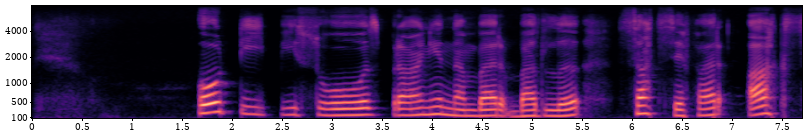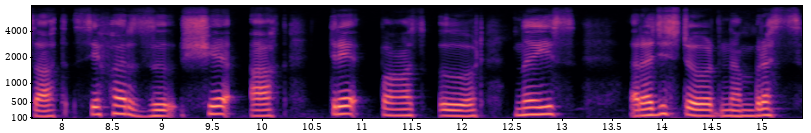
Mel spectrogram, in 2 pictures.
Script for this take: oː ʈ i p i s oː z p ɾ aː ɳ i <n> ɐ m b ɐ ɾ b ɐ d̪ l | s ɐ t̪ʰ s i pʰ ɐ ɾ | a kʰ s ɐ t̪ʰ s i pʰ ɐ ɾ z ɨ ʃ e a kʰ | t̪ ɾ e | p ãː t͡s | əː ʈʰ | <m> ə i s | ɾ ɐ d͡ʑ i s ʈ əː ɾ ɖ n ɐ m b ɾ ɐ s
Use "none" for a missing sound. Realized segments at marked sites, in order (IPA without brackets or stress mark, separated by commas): n, n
